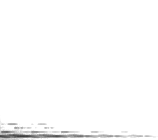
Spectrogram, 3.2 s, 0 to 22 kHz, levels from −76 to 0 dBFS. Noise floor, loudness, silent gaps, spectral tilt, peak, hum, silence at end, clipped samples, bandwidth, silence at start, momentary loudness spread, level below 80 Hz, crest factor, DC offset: -63 dBFS; -29 LUFS; none; -8 dB/octave; -18 dBFS; none; 0.8 s; under 0.1%; 2.7 kHz; 0 s; 19 LU; -86 dBFS; 14 dB; under 0.1%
